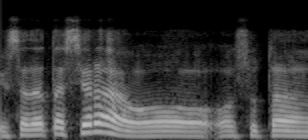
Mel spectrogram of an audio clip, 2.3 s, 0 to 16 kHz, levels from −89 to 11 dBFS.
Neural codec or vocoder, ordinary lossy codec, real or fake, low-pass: none; Opus, 16 kbps; real; 7.2 kHz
